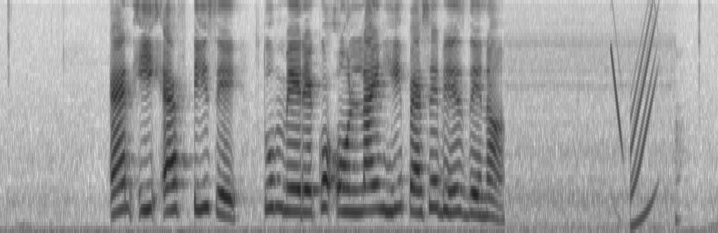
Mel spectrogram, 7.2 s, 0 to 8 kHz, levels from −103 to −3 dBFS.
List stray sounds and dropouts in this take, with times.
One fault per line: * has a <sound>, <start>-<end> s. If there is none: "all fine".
* has a chirp, 6.1-6.6 s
